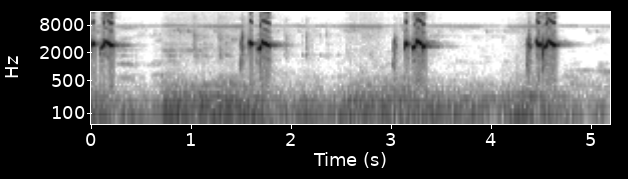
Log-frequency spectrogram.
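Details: Sooty-headed bulbul in lively song aimed at a rival, repeating a short, loud, bubbly twisting phrase four times at about one-and-a-half-second intervals, with quiet low murmur behind.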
